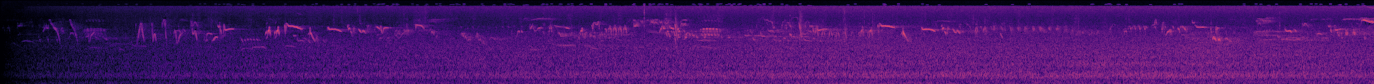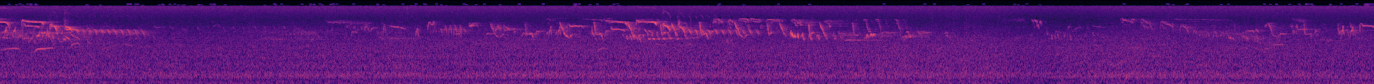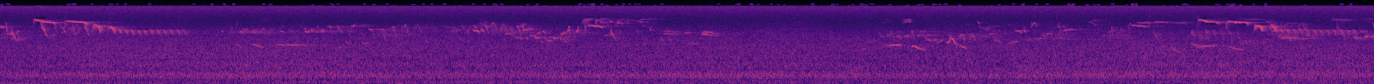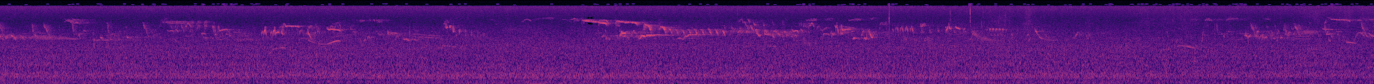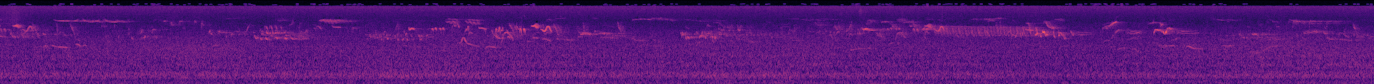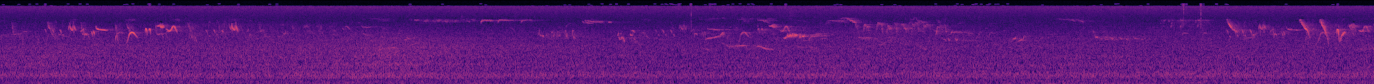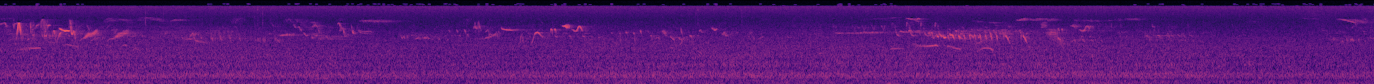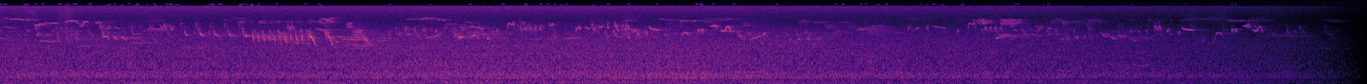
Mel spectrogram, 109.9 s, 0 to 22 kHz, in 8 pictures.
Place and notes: Île Renote, Trégastel, France - Birds and distant Sea [Ile Renote ]
Des oiseaux et la mer entendu depuis l'autre versant de la presqu'île.
Birds and the sea heard from the other side of the peninsula.
April 2019.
